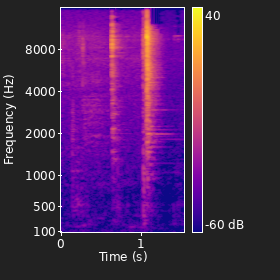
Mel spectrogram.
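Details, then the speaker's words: Kubota B3030 diesel tractor during injector bleeding after fuel filter cleaning, manual shutoff tied off: a few sharp isolated clicks in quiet cab as key goes on; fuel shutoff solenoid pulling in normally, receiving voltage. "now you hear that click that's your fuel solenoid so you can verify that the fuel solenoid is at least getting voltage and you can actually feel it clunk so you know it should be opening fine"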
